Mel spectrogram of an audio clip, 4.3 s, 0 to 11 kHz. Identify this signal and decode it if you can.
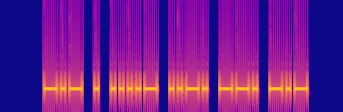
Morse code, heard as a keyed tone, about 23 wpm, 700 Hz. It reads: KE4FGK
